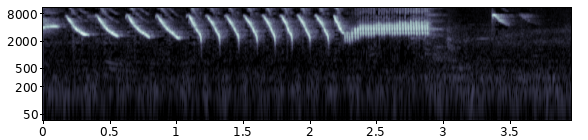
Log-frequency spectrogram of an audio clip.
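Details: Canary singing to prompt a reluctant bird: about a dozen sharp downslurred whistles repeated four times a second, then a flat buzzing note and a brief final chirp.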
